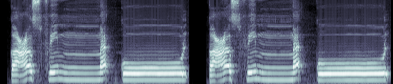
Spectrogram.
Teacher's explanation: حمزہ ساکنہ کو جھٹکا دے کر پڑھیں گے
